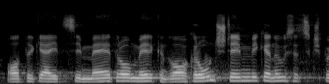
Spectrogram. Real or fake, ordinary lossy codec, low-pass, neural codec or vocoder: real; none; 10.8 kHz; none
